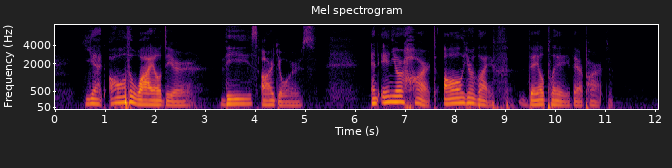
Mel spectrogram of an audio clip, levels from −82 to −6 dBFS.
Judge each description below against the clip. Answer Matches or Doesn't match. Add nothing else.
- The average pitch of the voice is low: Matches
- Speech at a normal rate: Doesn't match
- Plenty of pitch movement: Matches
